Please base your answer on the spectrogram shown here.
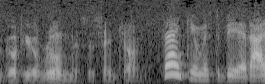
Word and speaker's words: St John: the disciples then urban st john or sinjin as the british pronounce it i never thought of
